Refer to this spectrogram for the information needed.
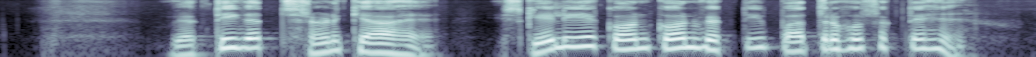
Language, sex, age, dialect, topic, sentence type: Hindi, male, 18-24, Garhwali, banking, question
